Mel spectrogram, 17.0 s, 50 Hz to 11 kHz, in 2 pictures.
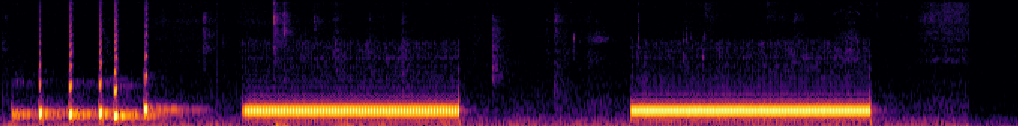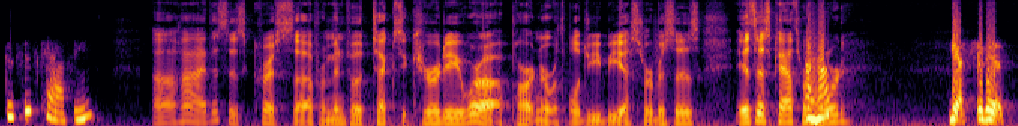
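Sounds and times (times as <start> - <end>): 
long steady telephone tones through a handset: 0.0 - 3.9, 5.2 - 7.3
speech: 8.9 - 15.7, 16.4 - 16.9.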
